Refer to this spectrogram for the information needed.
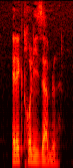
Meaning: electrolyzable
- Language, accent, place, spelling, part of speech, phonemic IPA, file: French, France, Lyon, électrolysable, adjective, /e.lɛk.tʁɔ.li.zabl/, LL-Q150 (fra)-électrolysable.wav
